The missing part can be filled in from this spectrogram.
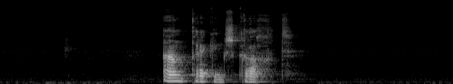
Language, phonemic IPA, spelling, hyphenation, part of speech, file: Dutch, /ˈaːn.trɛ.kɪŋsˌkrɑxt/, aantrekkingskracht, aan‧trek‧kings‧kracht, noun, Nl-aantrekkingskracht.ogg
- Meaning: 1. force of attraction, attractive force 2. draw, pull, capacity to attract or draw in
